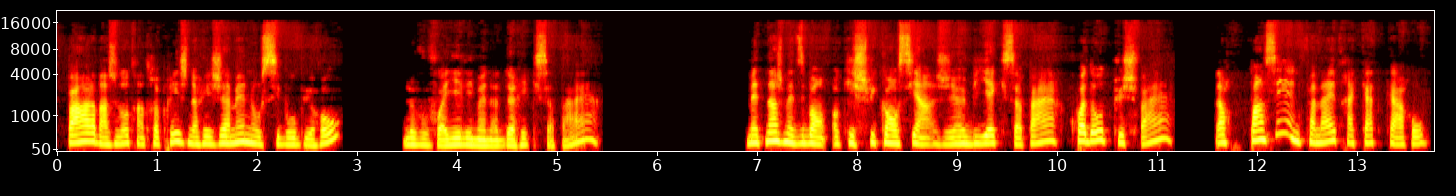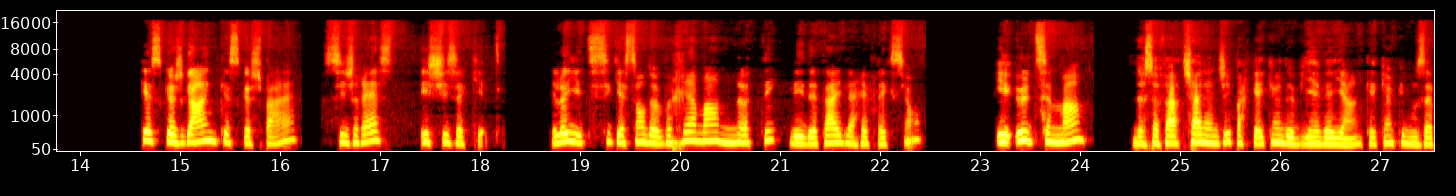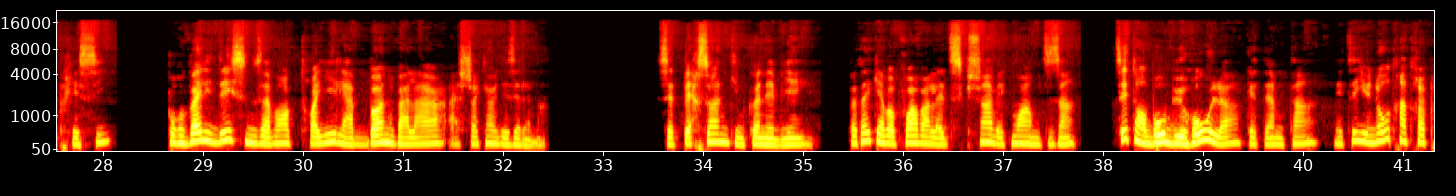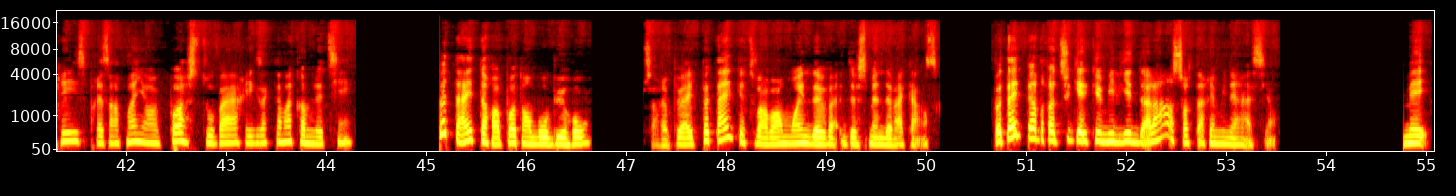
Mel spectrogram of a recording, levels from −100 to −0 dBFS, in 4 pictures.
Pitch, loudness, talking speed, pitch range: 175 Hz, -24 LUFS, 200 wpm, 155-200 Hz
